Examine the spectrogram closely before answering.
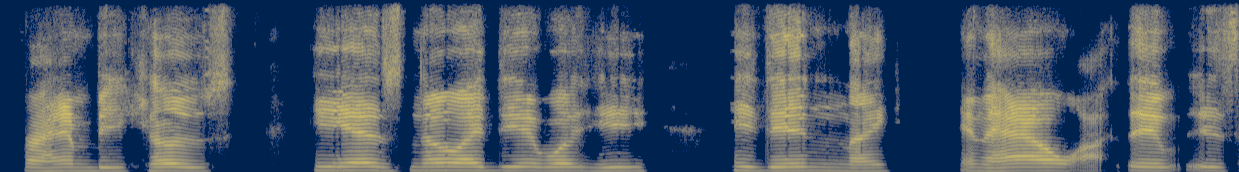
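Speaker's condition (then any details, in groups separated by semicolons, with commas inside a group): Traumatic brain injury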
